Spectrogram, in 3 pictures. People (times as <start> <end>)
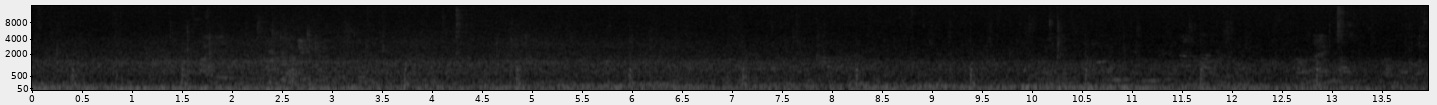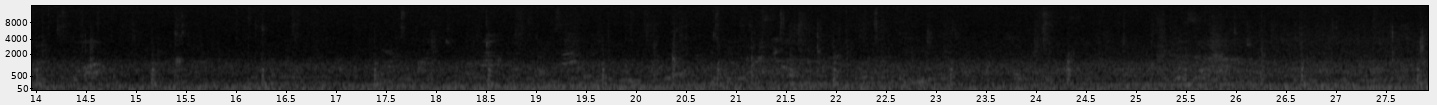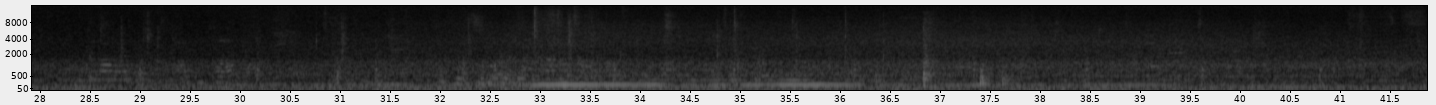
17.4 41.8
